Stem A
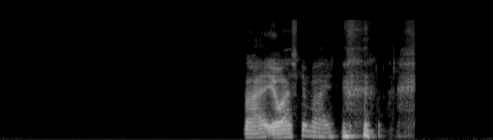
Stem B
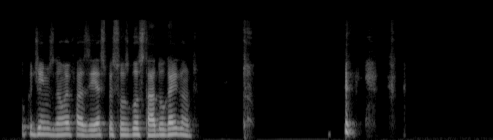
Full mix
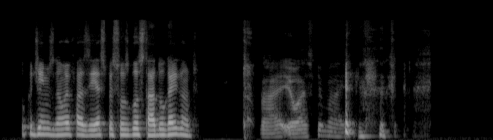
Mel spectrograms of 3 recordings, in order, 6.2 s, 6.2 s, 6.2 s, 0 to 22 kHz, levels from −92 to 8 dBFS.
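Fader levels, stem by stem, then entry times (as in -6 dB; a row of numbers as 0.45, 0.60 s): -16.0, +1.0 dB; 0.20, 0.00 s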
